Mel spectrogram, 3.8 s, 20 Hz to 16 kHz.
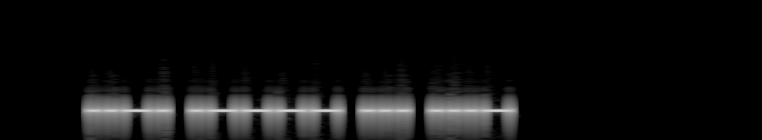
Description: Morse code, heard as a keyed tone, about 28 wpm, 700 Hz. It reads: F1SV
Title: DXCC-100 Call Signs - 4 Characters - Repeated 3x - 28wpm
